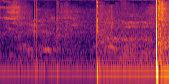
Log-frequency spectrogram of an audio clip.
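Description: Two sharp clicks, the second louder, over faint room tone and a steady low electrical hum; after each click the background hiss steps up, as when a desk microphone channel is switched on.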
